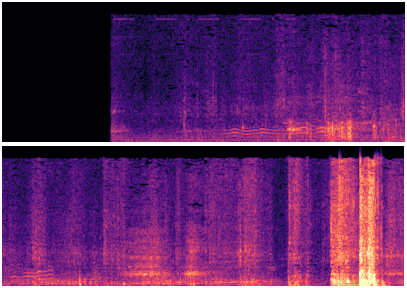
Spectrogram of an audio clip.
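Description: Plastic sled sliding down packed snow, a scraping hiss that grows louder as it approaches, with distant children's voices calling out. Near the end comes a loud, sharp scrape and thud as the sled hits the snow jump and launches.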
